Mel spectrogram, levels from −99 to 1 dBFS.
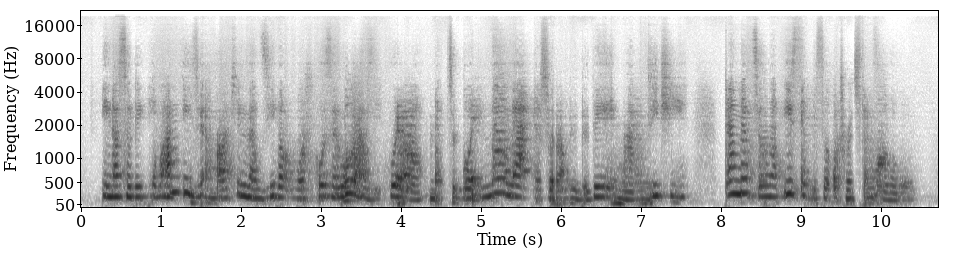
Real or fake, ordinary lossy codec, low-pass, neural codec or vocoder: fake; none; 19.8 kHz; codec, 44.1 kHz, 0.9 kbps, DAC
